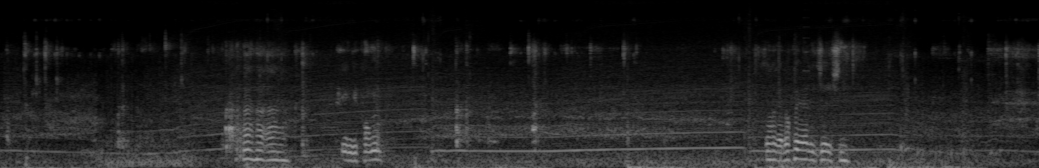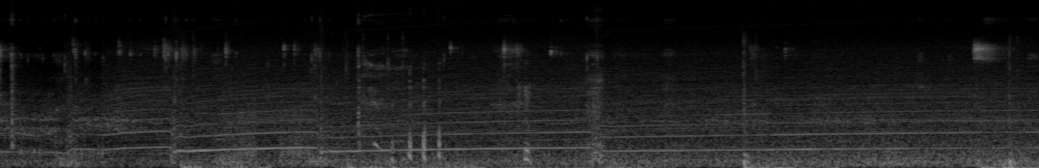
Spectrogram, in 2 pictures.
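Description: A race car engine revs hard, climbing in pitch and dropping with each gear change.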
